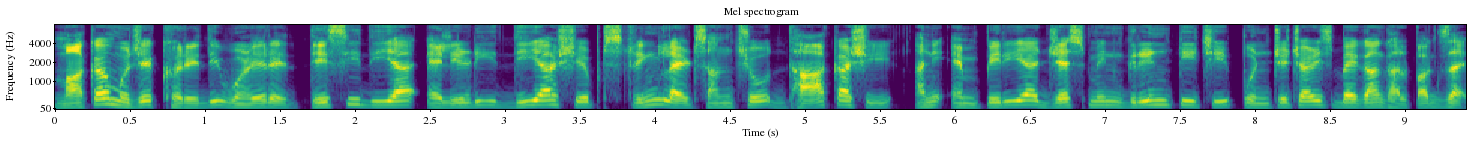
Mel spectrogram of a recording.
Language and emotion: Goan Konkani, neutral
